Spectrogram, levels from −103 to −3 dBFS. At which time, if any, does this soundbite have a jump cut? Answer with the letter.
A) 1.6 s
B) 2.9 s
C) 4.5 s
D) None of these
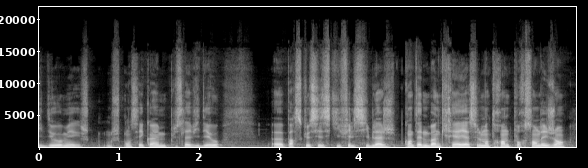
C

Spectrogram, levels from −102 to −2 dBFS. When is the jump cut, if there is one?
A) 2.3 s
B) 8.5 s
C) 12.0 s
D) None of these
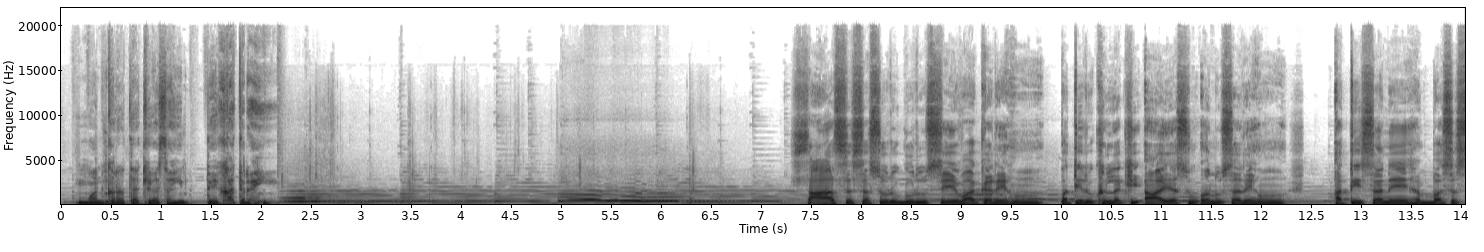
A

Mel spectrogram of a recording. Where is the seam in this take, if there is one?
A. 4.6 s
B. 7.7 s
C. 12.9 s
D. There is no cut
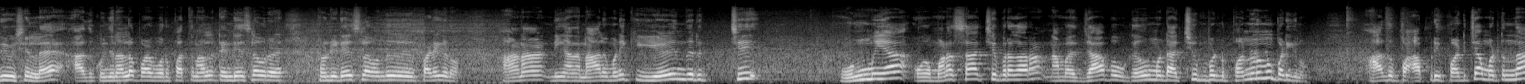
D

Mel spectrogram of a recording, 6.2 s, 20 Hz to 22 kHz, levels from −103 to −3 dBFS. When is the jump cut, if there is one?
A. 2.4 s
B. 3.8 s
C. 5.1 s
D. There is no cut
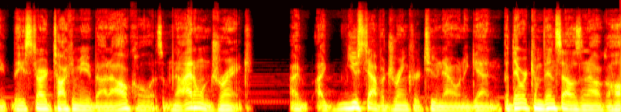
D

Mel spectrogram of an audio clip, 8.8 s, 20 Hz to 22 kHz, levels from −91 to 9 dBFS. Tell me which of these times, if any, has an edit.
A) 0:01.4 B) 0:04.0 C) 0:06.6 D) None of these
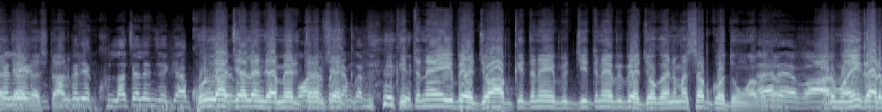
D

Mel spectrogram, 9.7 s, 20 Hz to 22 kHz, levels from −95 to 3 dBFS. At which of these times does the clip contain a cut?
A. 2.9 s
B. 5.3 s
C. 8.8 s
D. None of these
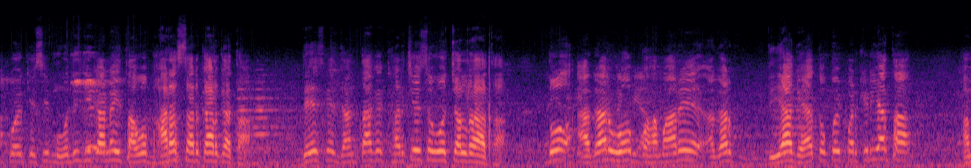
D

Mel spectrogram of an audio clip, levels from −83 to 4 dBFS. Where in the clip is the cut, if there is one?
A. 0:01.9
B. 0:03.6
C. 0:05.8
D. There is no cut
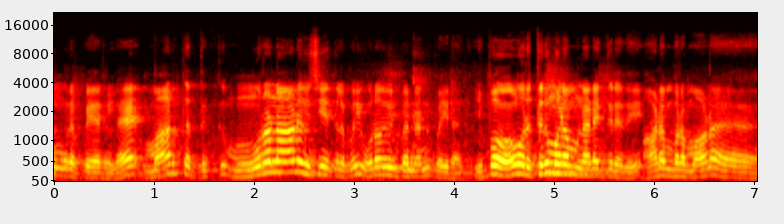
C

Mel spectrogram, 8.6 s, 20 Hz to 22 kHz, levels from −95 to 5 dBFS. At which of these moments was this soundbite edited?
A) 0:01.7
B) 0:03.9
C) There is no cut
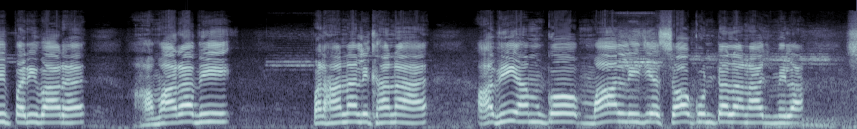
C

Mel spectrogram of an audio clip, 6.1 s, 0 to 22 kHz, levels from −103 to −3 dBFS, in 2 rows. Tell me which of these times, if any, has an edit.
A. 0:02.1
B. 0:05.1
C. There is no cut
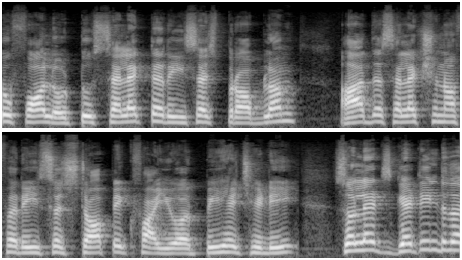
B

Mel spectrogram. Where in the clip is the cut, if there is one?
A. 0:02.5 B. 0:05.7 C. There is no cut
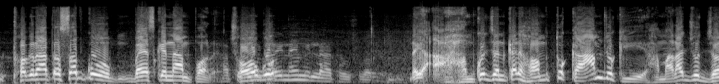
C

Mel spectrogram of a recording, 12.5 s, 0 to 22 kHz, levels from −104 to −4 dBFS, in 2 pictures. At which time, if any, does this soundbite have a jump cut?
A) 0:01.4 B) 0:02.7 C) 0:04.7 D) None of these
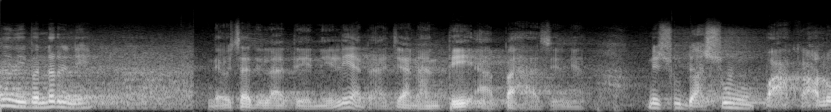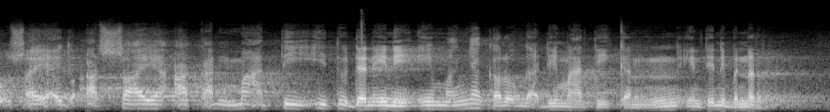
A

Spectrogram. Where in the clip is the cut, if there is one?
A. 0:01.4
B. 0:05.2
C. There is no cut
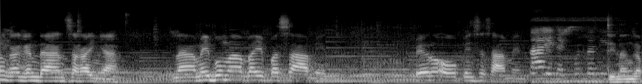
B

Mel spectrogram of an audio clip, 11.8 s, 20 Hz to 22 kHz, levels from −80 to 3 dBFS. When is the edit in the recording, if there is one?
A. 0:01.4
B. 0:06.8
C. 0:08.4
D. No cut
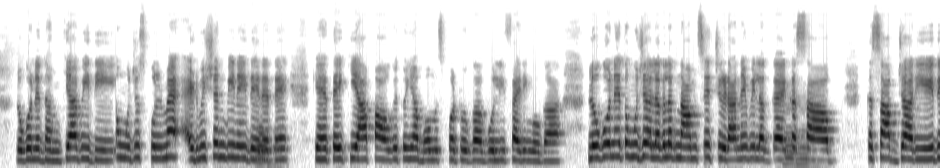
A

